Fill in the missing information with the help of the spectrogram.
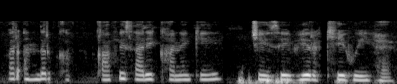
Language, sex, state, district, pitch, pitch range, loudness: Hindi, female, Gujarat, Valsad, 215 Hz, 210-230 Hz, -18 LUFS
